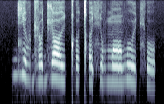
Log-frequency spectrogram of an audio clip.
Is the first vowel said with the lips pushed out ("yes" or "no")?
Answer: no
